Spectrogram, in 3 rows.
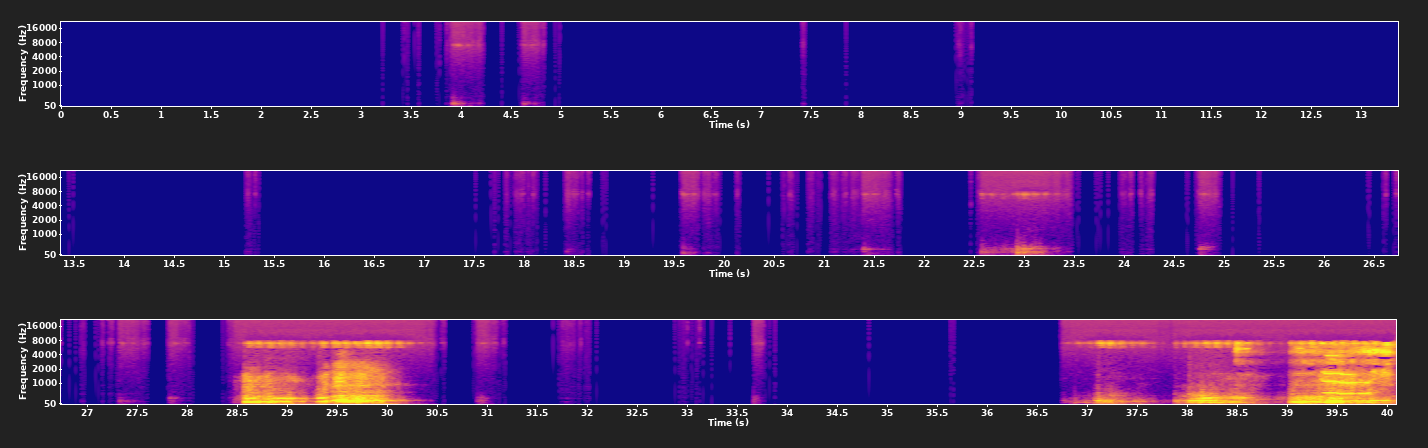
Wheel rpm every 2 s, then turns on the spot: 0, 0, 0, 0, 0, 0, 0, 0, 0, 0, 0, 0, 0, 0, 0, 0, 0, 0, 0, 0.
none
